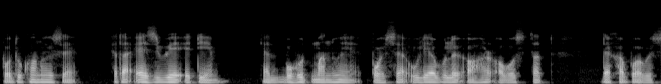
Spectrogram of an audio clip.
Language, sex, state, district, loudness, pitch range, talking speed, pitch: Assamese, male, Assam, Sonitpur, -21 LUFS, 100-110 Hz, 145 wpm, 105 Hz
